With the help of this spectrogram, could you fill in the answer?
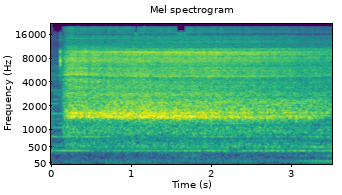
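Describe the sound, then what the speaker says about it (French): A single slow, deep breath, a long steady airy rush close to the microphone, breathy and even throughout. "Inspire, gonfle ton ventre et expire doucement."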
